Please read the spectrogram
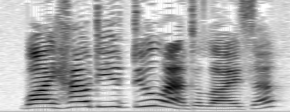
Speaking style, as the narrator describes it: she said loudly

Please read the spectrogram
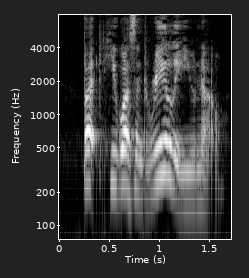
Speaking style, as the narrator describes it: put in Janet hastily

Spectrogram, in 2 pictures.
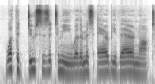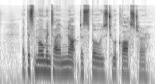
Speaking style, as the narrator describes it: he said, and there was something in the forced, stiff bow, in the impatient yet formal tone

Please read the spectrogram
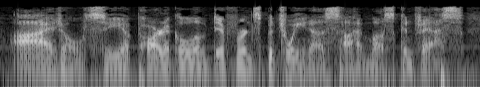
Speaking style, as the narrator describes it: retorted Quox gruffly

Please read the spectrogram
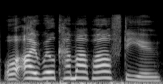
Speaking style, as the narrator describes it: shouted Bluebeard

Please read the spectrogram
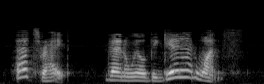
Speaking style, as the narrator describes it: she said cheerfully

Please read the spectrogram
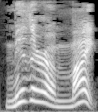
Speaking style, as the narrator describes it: cried Mickey

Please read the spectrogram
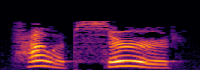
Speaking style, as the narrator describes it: cried Cobalt

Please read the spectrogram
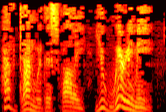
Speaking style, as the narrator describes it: The king said impatiently

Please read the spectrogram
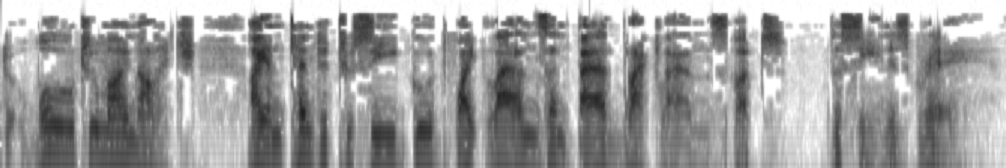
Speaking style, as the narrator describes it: When the prophet, a complacent fat man, arrived at the mountain top, he cried

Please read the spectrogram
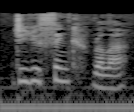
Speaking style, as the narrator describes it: Mother said quietly, far too quietly

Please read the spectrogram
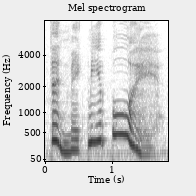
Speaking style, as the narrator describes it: exclaimed the fairy eagerly

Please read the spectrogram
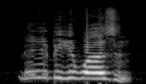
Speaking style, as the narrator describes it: said the giant in a cooing voice

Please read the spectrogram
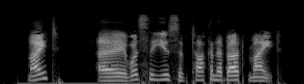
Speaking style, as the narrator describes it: growled Uncle Kimble

